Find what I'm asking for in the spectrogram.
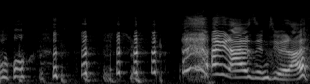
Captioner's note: laughing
